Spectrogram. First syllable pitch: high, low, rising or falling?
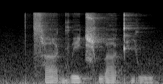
low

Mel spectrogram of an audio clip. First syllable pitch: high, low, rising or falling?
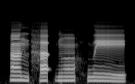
falling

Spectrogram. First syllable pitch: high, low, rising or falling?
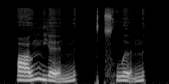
rising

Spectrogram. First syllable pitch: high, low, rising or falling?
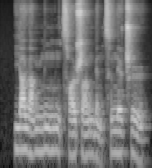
high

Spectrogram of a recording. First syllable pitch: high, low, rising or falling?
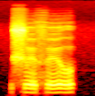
low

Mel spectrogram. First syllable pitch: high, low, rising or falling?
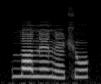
high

